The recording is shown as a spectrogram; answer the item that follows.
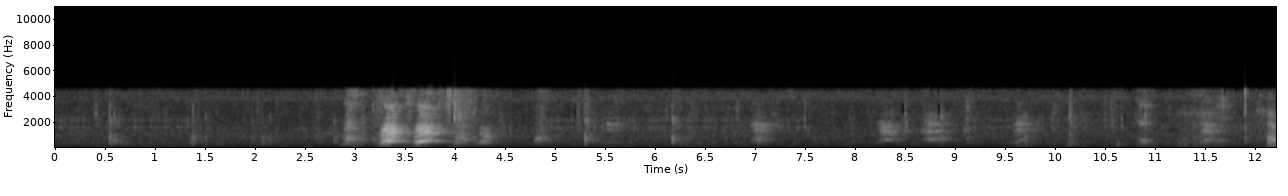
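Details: Corgi puppies from the Missie, Cat and Sugarbaby litters playing together in a play yard, all together for the first time and getting used to each other; scattered short yips and whimpers, with a loud burst of barking about three seconds in.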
